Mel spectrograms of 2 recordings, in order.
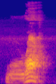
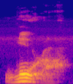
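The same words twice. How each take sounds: First: Laura misread as lau-RA, RA loud; wrong final stress. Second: Laura as LAU-ra, first syllable loud; initial stress. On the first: Teacher shows what sounds wrong, Laura stressed on RA. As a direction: punch the RA in Laura. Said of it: "it would not sound right to call". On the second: Teacher lists colleagues' names correctly, Laura stressed on LAU. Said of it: "have an initial stress". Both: Shown as a demonstration.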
